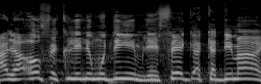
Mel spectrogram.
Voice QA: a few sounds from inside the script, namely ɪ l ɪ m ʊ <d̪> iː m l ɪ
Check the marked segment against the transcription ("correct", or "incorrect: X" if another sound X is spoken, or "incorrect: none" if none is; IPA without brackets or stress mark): correct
